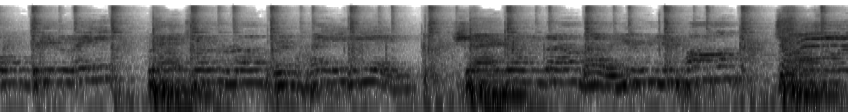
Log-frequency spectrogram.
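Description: Live rock and roll band (electric guitar, bass, drums, keyboards and saxophone) playing an up-tempo song with a male singer, the drums keeping a steady driving beat.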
